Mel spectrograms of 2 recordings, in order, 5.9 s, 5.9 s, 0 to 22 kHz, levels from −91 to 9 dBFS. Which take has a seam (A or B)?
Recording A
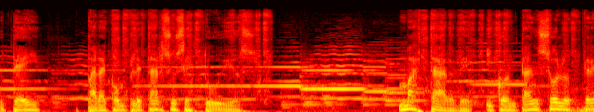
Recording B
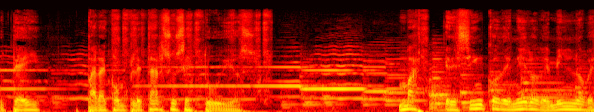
A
